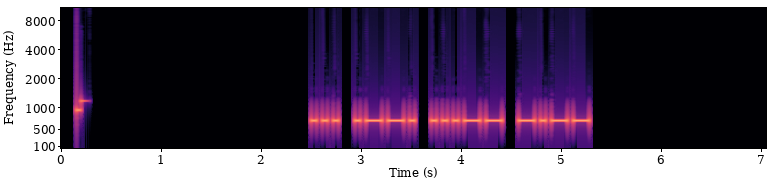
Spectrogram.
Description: Morse code, heard as a keyed tone, about 22 wpm, 700 Hz. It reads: SP3Y
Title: DXCC-100 Call Signs - 4 Characters - 22wpm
